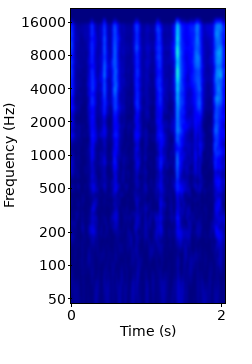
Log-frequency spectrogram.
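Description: Tarot cards being handled, drawn from a deck and laid on the table: a run of faint, quick card snaps and taps, the loudest about one and a half seconds in.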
